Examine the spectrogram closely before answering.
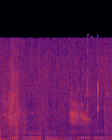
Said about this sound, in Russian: Кстати, интересно, а слышно, как мурчит мой котик?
